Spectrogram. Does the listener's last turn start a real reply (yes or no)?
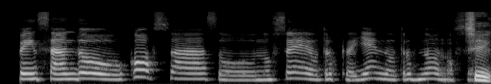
yes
